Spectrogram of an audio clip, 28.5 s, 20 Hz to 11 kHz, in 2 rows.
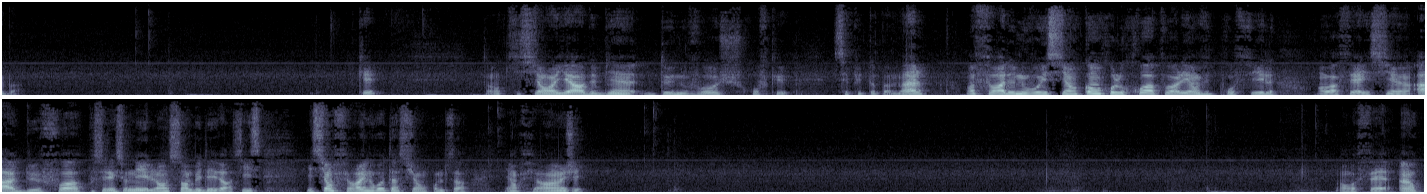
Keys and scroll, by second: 2.0 z, 4.2 KP_1, 4.7 z, 10.8 ctrl+KP_3, 13.2 a, 13.5 a, 17.8 r, 19.5 g, 26.4 KP_1, 27.4 KP_3, 28.1 KP_3.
